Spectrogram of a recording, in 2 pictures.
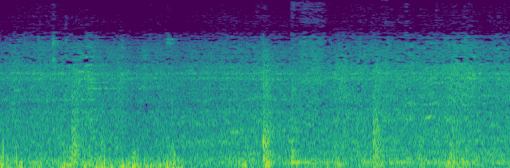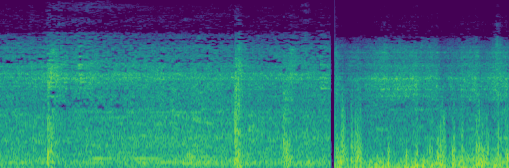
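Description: Passenger train coaches rolling along the track, heard from the open doorway of the rear brake van: a steady rumble with irregular sharp clacks of the wheels over the rail joints.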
